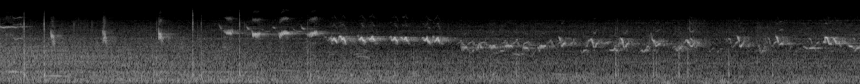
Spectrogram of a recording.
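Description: Birds chirping: a few sharp chips, then from about two seconds in a fast chattering run of short chirps that steps down in pitch as it goes on.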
